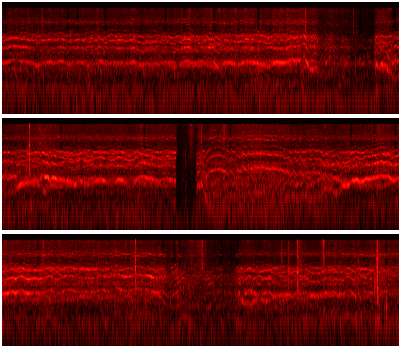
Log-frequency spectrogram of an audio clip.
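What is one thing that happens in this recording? A small electric motor whines as a toy tractor drives across grass.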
